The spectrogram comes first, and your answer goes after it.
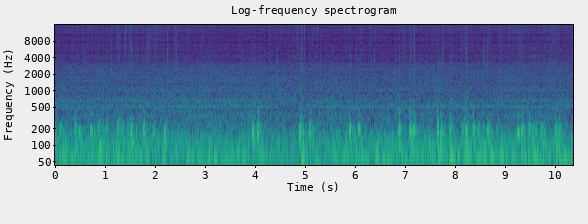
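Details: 2010 Toyota Corolla LE: deep, uneven thumps and pops recurring a few times a second over a low engine rumble, much louder in person; cause unknown.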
